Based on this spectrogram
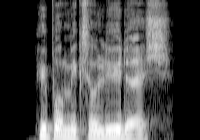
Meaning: hypomixolydian
- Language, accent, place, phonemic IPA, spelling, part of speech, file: German, Germany, Berlin, /ˈhyːpoːˌmɪksoːˌlyːdɪʃ/, hypomixolydisch, adjective, De-hypomixolydisch.ogg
